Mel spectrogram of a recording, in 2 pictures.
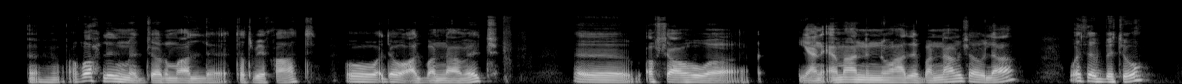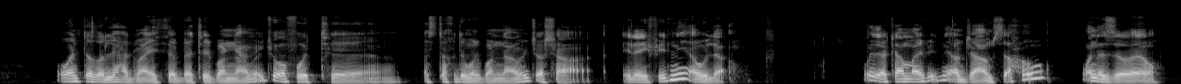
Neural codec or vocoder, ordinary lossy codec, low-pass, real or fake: none; Opus, 64 kbps; 9.9 kHz; real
